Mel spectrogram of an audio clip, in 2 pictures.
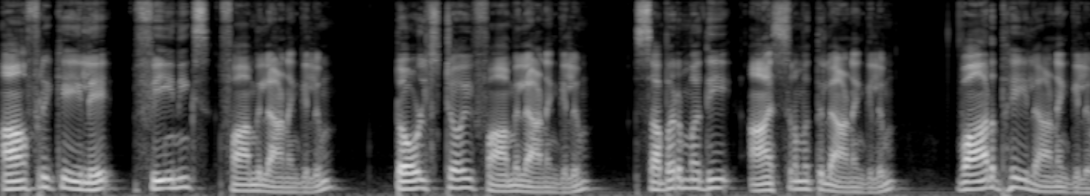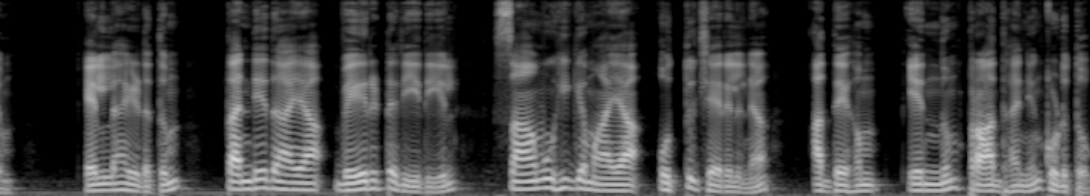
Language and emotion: Malayalam, neutral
